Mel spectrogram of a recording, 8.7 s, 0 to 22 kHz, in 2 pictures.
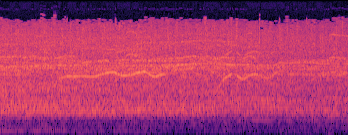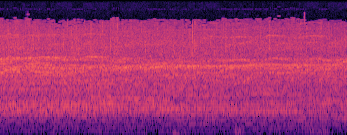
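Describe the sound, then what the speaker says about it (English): A large outdoor festival crowd at Rock Werchter 2006 applauds and cheers after a live set by The Streets, a broad, sustained roar with occasional whistles and whoops, steady and distant-sounding. "Give yourselves a round of applause"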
